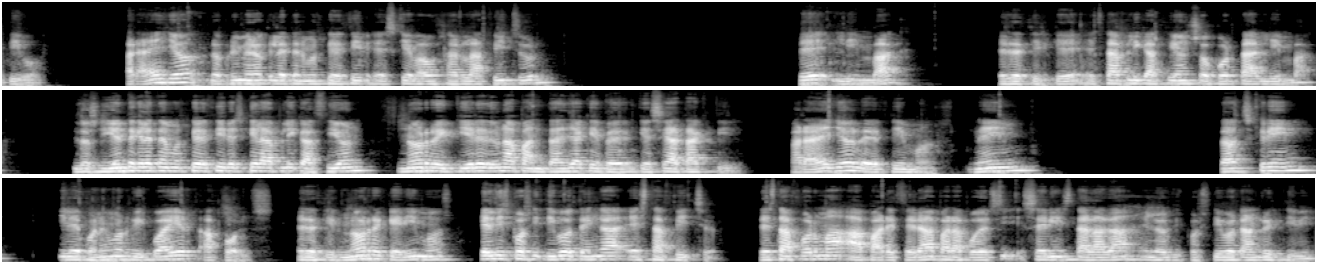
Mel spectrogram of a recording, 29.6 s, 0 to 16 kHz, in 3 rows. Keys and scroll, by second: 3.7 Return, 16.2 Return.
